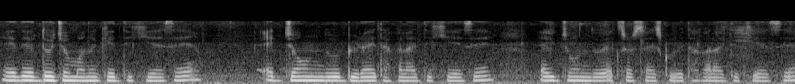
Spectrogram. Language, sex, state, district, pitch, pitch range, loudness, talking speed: Nagamese, female, Nagaland, Dimapur, 175 Hz, 165-185 Hz, -16 LUFS, 160 wpm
